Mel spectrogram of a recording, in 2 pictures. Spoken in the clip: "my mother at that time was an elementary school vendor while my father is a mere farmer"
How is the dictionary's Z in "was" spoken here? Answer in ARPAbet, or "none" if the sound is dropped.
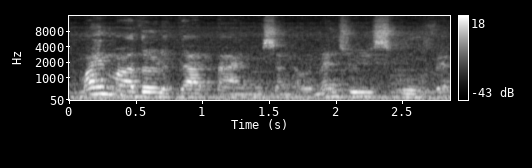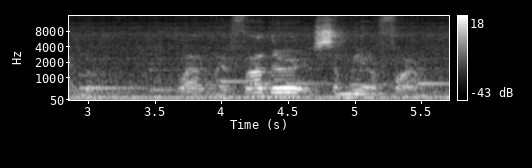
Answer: S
